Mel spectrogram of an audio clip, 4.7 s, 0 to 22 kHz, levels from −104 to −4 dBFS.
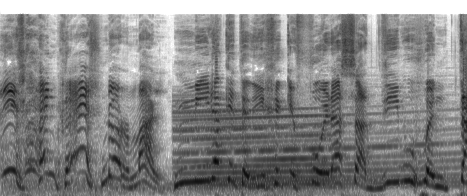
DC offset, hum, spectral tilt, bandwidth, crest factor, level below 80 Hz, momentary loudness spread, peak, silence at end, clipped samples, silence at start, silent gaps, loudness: under 0.1%; none; -2.5 dB/octave; 16.5 kHz; 16 dB; -48 dBFS; 6 LU; -2 dBFS; 0 s; under 0.1%; 0 s; none; -16 LUFS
